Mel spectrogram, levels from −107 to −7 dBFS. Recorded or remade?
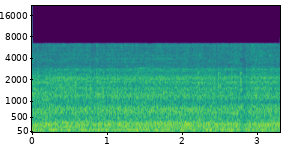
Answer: remade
